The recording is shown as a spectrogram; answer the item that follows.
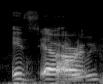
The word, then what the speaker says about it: bas relief: Bas relief? – The S is silent. – Bas relief. – Arc degree. – How do you spell that? – B-A-S.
